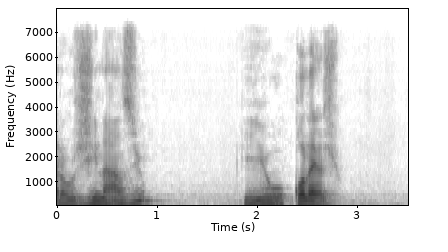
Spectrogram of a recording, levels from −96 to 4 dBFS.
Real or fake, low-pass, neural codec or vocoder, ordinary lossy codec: fake; 7.2 kHz; codec, 16 kHz, 8 kbps, FreqCodec, larger model; none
